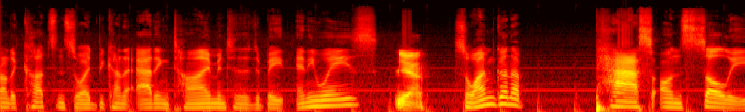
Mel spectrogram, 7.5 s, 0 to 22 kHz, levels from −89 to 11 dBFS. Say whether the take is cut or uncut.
cut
